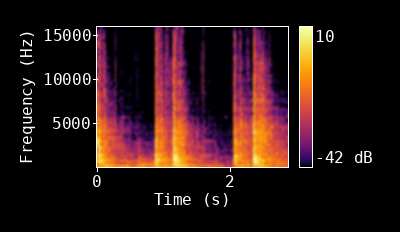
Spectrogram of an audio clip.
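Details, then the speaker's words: Corvette under restoration, exhaust cooled. Hand taps on one catalytic converter ring on with a loose metallic jingle, while the other side sounds normal. Internals are suspected, not confirmed: catalytic converter rattle. "One of the catalytic converters had this really weird rattling sound and it got quiet."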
